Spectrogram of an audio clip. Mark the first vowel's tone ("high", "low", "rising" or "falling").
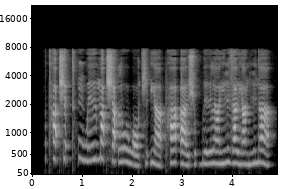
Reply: high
